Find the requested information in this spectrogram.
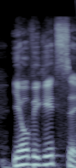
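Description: The question sounds offhand and casual.

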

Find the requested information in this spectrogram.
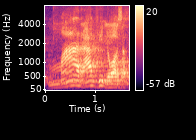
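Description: The word is broken into separate syllables.

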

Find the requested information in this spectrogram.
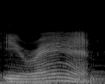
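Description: It is said with the Persian pronunciation. "بگو ایران ... مثل ما بگه ایران"

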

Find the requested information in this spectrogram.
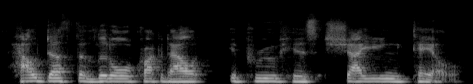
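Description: It sounds slightly nasal, like a mild cold. "Just give it a little bit of a head cold"

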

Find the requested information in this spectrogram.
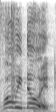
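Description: It is said in a light, joking tone. The situation is absurd and laughable. "I had the thought of using the question as a joke"

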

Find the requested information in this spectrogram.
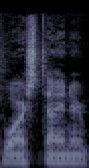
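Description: The name is pronounced with English sounds. "the English pronunciation is Warsteiner"

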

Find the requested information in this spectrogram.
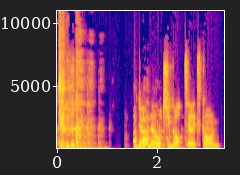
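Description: It is read in a put-on Australian accent. "that's definitely Australian"

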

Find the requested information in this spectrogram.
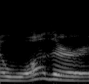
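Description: It has an American accent with final R.

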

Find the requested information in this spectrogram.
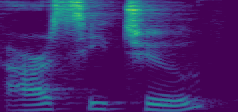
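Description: The letters and number are spoken in English. "in English"

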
